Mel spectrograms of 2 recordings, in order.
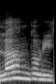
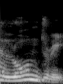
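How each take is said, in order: First: The first vowel is an open 'ah' sound. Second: The first vowel is a rounded 'aw' sound. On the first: The speaker calls it wrong. "laundry じゃなくて" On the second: The speaker calls it right. "laundry って言うんです"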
